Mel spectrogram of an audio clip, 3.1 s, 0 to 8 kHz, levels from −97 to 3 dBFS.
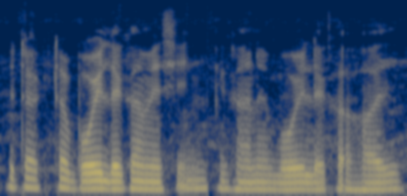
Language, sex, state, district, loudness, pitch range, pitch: Bengali, male, West Bengal, Paschim Medinipur, -30 LUFS, 110-130 Hz, 120 Hz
